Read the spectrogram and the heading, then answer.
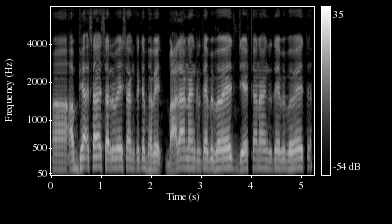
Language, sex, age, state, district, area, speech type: Sanskrit, male, 18-30, Karnataka, Davanagere, rural, spontaneous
